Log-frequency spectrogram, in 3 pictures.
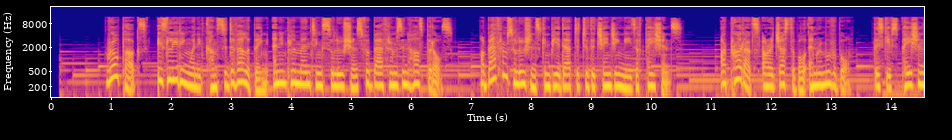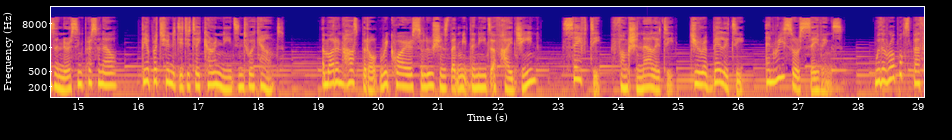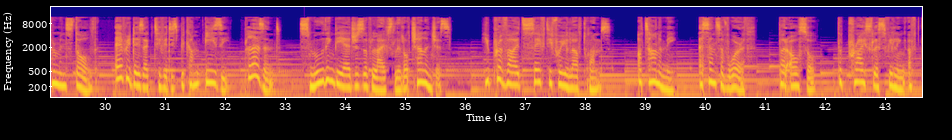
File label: english corporate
